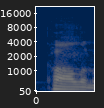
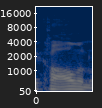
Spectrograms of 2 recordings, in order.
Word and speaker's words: column: Colonel like a corn silent letters I hate that word column Oh because you want to say Colin --all don't you well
